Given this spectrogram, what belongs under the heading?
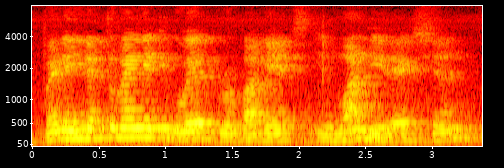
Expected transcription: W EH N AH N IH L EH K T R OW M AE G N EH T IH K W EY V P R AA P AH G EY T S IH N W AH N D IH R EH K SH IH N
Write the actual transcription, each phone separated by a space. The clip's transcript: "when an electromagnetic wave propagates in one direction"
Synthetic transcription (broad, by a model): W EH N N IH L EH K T OW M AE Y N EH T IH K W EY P R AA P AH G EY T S IH N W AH N D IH R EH K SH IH N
